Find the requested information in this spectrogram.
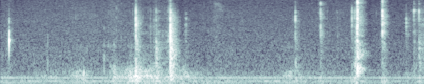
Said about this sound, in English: is going to be playing with quarters and rubbing them against each other.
